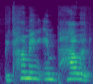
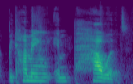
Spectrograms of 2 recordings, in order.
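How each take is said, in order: First: Hyped-up reread, higher pitch; pumped-up repeat; excited. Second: Said in the usual way. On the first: Shown as a demonstration. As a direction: lift it up like a rallying cry.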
